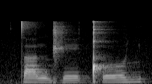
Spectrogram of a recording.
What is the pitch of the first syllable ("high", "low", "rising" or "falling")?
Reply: low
